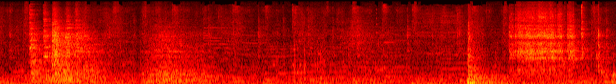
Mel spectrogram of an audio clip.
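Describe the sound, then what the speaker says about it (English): A cheeseburger casserole dish with its lid left off goes into a preheated oven, with clattering handling and scraping of the dish and rack, a rising clunk near the start and another knock toward the end. "It's going to go in the oven."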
